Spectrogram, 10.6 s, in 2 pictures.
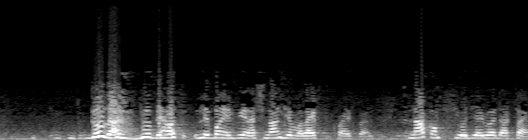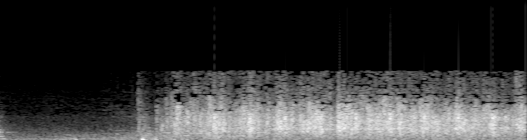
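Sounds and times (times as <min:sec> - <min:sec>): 
speech: 0:00.6 - 0:05.4
audience clapping: 0:06.6 - 0:10.5.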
